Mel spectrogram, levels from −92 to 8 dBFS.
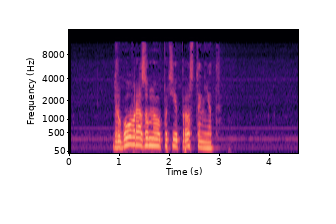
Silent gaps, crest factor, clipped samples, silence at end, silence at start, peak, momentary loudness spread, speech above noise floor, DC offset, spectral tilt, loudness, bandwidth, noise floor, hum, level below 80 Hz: none; 16 dB; under 0.1%; 1.7 s; 0.9 s; -2 dBFS; 9 LU; 38 dB; under 0.1%; -7 dB/octave; -15 LUFS; 11.5 kHz; -53 dBFS; none; -48 dBFS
